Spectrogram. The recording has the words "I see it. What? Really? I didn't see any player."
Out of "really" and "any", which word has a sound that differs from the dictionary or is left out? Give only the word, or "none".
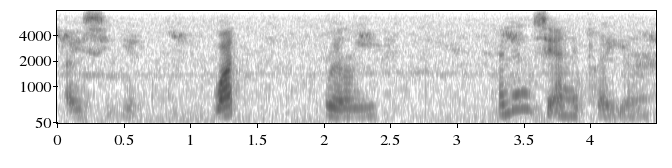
really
